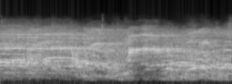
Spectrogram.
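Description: A large audience of dog lovers cheers and shouts loudly and continuously, with high excited voices and whoops blending into a dense, sustained roar for the whole three seconds.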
